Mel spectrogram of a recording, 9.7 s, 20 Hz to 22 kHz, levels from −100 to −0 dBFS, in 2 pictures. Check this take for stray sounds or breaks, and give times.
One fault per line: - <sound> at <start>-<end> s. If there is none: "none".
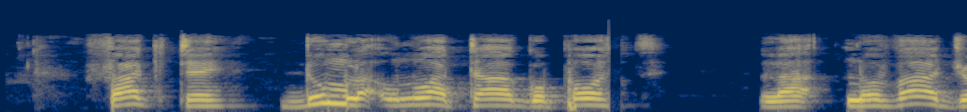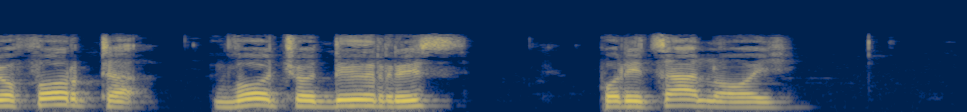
- dropout at 3.1-3.1 s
